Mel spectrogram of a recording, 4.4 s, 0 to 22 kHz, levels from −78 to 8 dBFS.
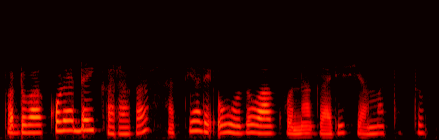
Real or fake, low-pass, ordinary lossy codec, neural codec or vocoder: real; 3.6 kHz; none; none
